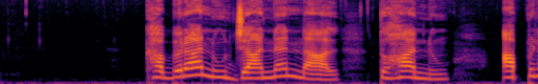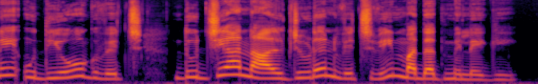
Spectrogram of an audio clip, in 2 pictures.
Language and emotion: Punjabi, neutral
